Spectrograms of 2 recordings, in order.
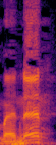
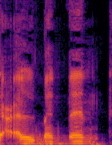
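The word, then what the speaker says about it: المنان: Dibacakan akan dia akan al-mannan itu bifathil mimi, dengan difathakan akan mim ataf wa tashdidin nuni, dan ditashdidkan akan nun. Itu cara baca al-mannan, bukan manan tapi al-mannan.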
